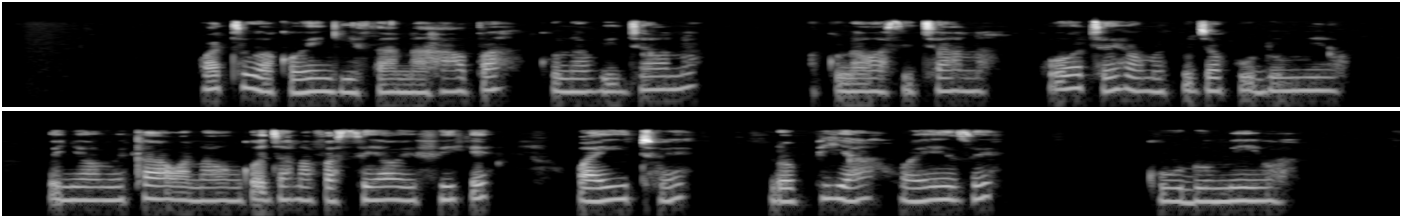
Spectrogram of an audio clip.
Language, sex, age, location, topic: Swahili, female, 18-24, Kisumu, government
